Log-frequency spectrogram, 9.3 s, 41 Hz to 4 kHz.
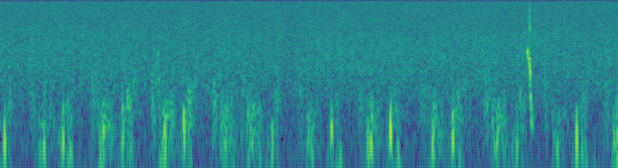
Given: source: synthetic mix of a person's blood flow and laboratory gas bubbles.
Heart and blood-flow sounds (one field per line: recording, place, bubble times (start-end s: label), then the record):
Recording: Doppler ultrasound of blood flow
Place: precordium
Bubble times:
7.87-8.02 s: bubbles
From the record:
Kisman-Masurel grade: 112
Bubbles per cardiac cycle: 1 to 2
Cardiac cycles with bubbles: 1 to 10%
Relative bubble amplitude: moderate (0.250 to 0.450)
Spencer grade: 1 (occasional bubble signal discernible with the cardiac motion signal, with majority of cardiac periods free of bubbles)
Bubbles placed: anywhere in the cardiac cycle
